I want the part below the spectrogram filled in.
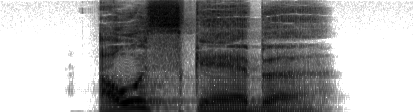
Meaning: first/third-person singular dependent subjunctive II of ausgeben
- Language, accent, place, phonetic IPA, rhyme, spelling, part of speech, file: German, Germany, Berlin, [ˈaʊ̯sˌɡɛːbə], -aʊ̯sɡɛːbə, ausgäbe, verb, De-ausgäbe.ogg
